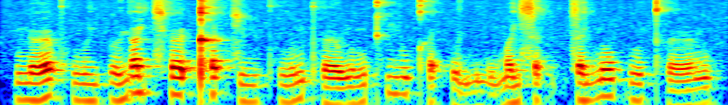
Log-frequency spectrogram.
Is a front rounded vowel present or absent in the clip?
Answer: present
